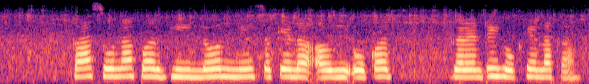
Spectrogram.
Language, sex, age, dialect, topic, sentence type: Bhojpuri, female, 18-24, Northern, banking, question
